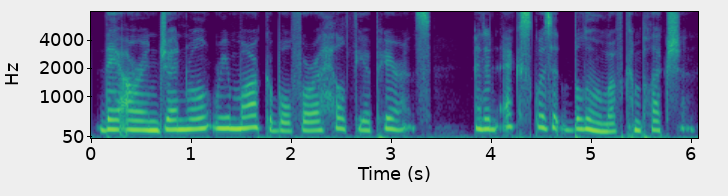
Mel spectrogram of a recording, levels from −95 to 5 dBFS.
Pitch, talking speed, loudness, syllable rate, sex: 230 Hz, 150 wpm, -20 LUFS, 5.4 syllables/s, female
